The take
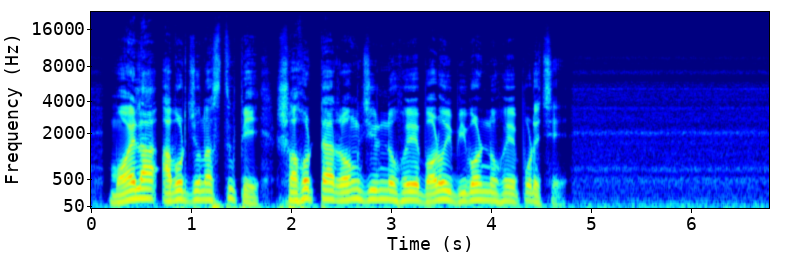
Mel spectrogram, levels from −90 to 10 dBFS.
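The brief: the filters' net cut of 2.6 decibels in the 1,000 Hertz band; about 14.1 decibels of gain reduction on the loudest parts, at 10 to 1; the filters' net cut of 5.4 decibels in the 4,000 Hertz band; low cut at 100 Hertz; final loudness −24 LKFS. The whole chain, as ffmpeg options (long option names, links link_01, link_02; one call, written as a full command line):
ffmpeg -i in.wav -af "highpass=100,equalizer=frequency=1000:width_type=o:gain=-3,equalizer=frequency=4000:width_type=o:gain=-7.5,acompressor=threshold=-33dB:ratio=10,volume=14dB" out.wav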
